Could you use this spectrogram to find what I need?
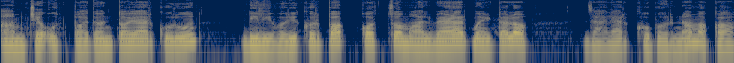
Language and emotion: Goan Konkani, fearful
